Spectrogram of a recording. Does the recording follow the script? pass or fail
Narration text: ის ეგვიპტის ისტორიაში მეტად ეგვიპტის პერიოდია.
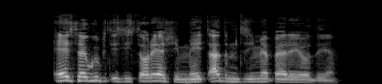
fail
